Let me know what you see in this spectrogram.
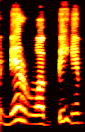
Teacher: इसको कहते हैं इदगाम ताम बिला गुन्ना, इदगाम ताम बिला गुन्ना, यानी इदगाम तो हो रहा है भरपूर लेकिन गुन्ना नहीं हो रहा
